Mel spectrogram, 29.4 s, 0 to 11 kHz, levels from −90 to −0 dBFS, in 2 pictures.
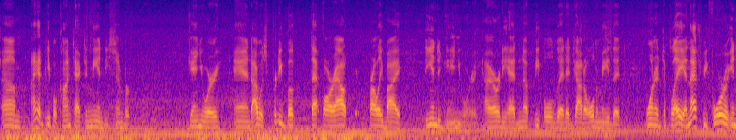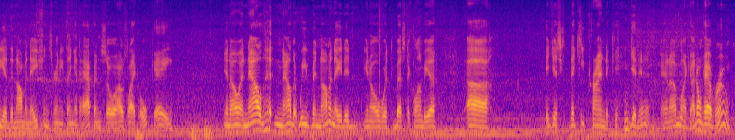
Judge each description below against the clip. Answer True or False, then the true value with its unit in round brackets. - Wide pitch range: False (4.4 semitones)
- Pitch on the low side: True (110 Hz)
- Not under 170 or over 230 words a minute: True (180 wpm)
